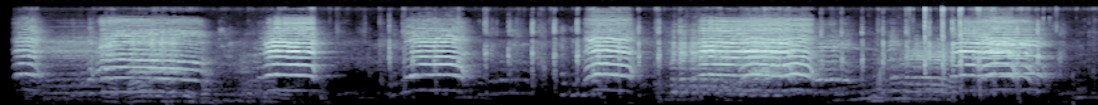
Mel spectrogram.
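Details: Goats on a farm where they are raised for meat and milk, bleating loudly in about six separate quavering, nasal cries. The cries are spaced irregularly and separated by short pauses, with fainter bleats in between.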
